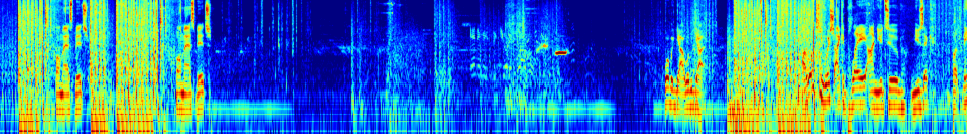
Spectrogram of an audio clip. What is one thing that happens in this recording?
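Gunfire rattles in rapid bursts.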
